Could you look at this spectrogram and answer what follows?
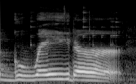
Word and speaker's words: grater: I grate the cheese with a grater. I grate the cheese with a grater. Notice that the T in grater sounds like a D in American English.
